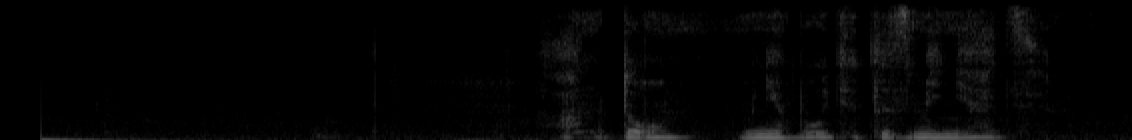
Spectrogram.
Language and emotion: Russian, sad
